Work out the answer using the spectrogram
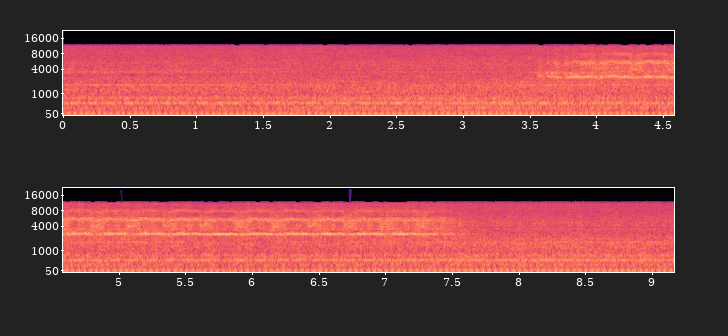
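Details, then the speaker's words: Serpentine belt at steady idle: high, piercing squeal rises for a few seconds then fades; spraying water anywhere along the belt quieted it, confirming a belt problem, most likely pulley misalignment. "Spraying pretty much anywhere along the belt quieted the noise down. But again, that does at least verify it is a belt problem"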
